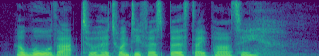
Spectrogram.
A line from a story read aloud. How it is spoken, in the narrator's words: Waverly sighed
